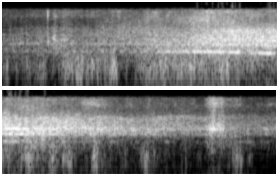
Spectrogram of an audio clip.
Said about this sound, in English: A hog truck. I don't think it had any pigs on it, but blew the horn at me. I don't know if he was telling me to get out of the way or here I come. But I threw my hand up and thanked him.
